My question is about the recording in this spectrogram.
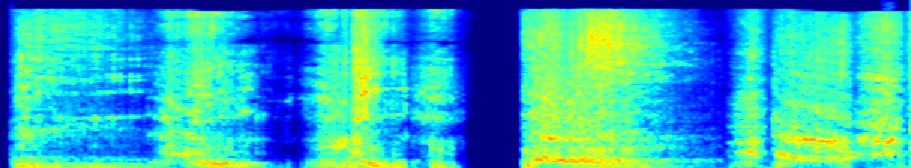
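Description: Several loud lion roars in a row, the film-logo lion roar of the MGM intro, with a short break of silence about three seconds in.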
